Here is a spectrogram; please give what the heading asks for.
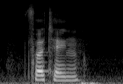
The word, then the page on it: footing: American English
